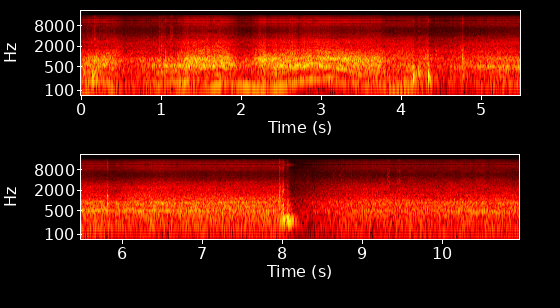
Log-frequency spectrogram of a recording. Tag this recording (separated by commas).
Car, outside, rural or natural, Vehicle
